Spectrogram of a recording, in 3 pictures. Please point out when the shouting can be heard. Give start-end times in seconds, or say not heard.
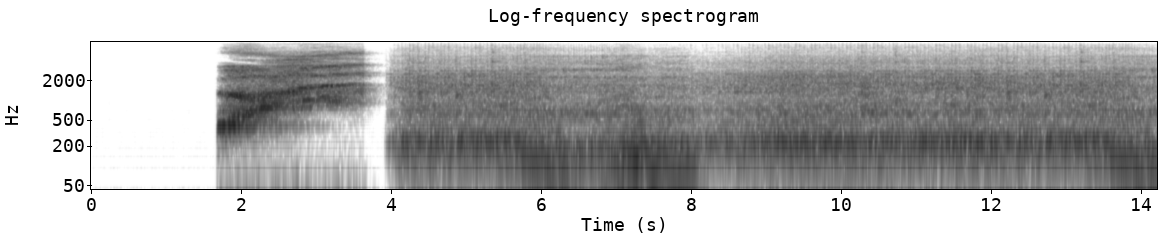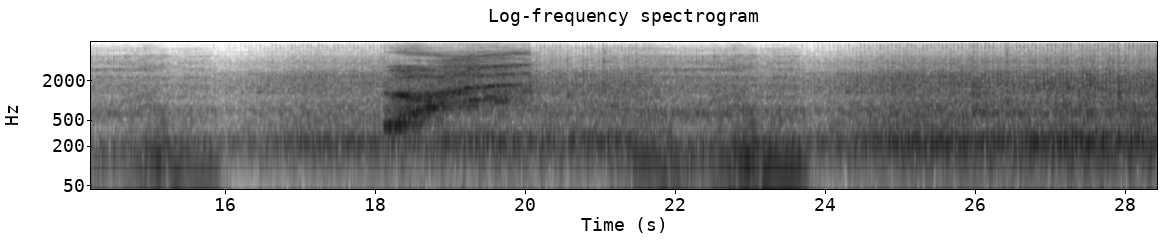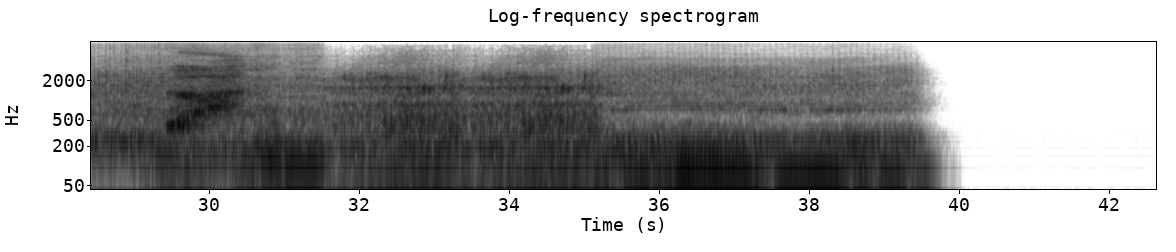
1.6-3.6, 18.1-20.1, 29.4-30.5.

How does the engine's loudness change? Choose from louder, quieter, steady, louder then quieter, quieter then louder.
louder.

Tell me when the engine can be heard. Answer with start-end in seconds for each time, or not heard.
3.9-39.5.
